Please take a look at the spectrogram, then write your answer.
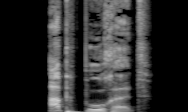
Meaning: second-person plural dependent subjunctive I of abbuchen
- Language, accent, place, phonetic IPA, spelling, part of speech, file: German, Germany, Berlin, [ˈapˌbuːxət], abbuchet, verb, De-abbuchet.ogg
